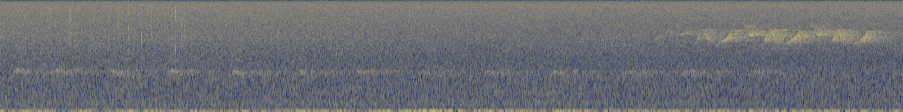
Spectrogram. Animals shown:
Common Yellowthroat (Geothlypis trichas), American Crow (Corvus brachyrhynchos)

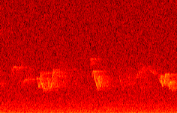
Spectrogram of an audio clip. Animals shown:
Red-eyed Vireo (Vireo olivaceus), Eastern Wood-Pewee (Contopus virens)

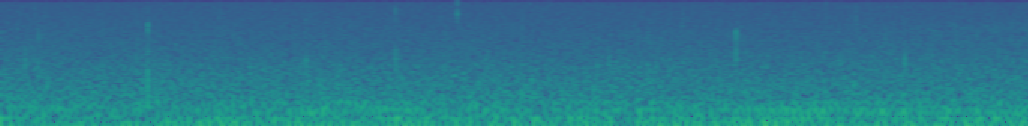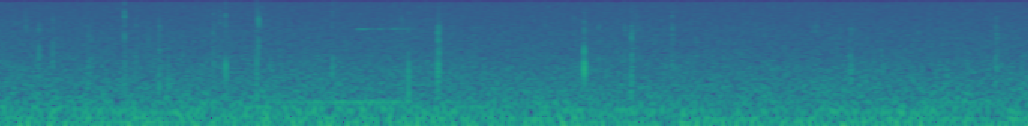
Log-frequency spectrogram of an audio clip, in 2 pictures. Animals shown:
Black-throated Green Warbler (Setophaga virens)

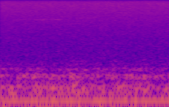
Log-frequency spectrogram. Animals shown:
Black-throated Green Warbler (Setophaga virens)

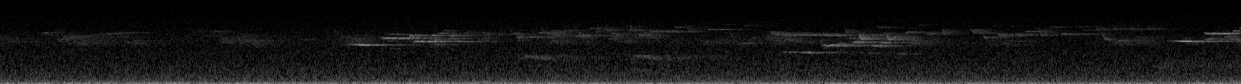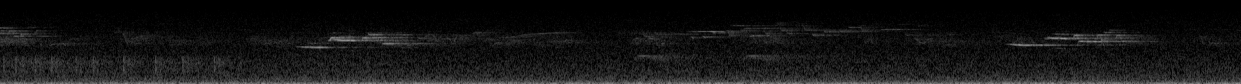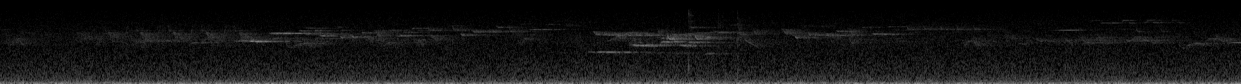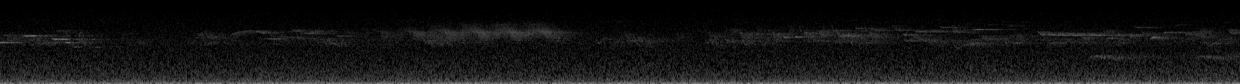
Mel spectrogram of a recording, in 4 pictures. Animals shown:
Eastern Wood-Pewee (Contopus virens), Winter Wren (Troglodytes hiemalis), Ovenbird (Seiurus aurocapilla), Hermit Thrush (Catharus guttatus), Red-eyed Vireo (Vireo olivaceus), American Crow (Corvus brachyrhynchos), Scarlet Tanager (Piranga olivacea), Yellow-bellied Sapsucker (Sphyrapicus varius)

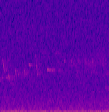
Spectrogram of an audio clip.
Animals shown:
Winter Wren (Troglodytes hiemalis)

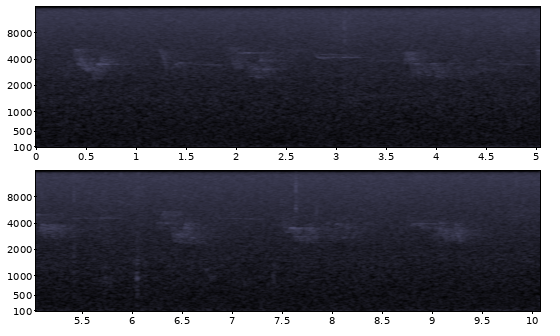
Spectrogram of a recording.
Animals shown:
Black-throated Green Warbler (Setophaga virens), Red-eyed Vireo (Vireo olivaceus)

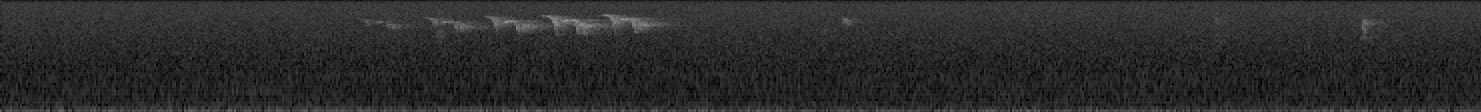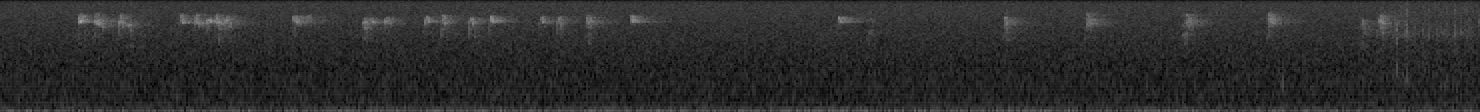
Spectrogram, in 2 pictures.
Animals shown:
Blackburnian Warbler (Setophaga fusca)

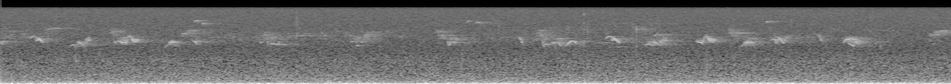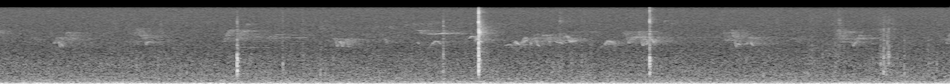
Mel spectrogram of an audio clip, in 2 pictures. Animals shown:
Hermit Thrush (Catharus guttatus), Red-eyed Vireo (Vireo olivaceus), Scarlet Tanager (Piranga olivacea)

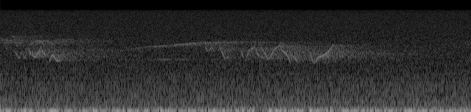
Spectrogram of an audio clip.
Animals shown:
Red-eyed Vireo (Vireo olivaceus), Eastern Wood-Pewee (Contopus virens)

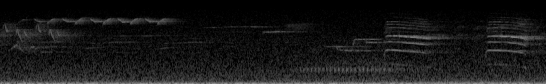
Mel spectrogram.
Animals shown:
Ovenbird (Seiurus aurocapilla), Black-and-white Warbler (Mniotilta varia), Red-breasted Nuthatch (Sitta canadensis), Wood Thrush (Hylocichla mustelina), Hairy Woodpecker (Dryobates villosus), Blue Jay (Cyanocitta cristata), Black-throated Green Warbler (Setophaga virens)

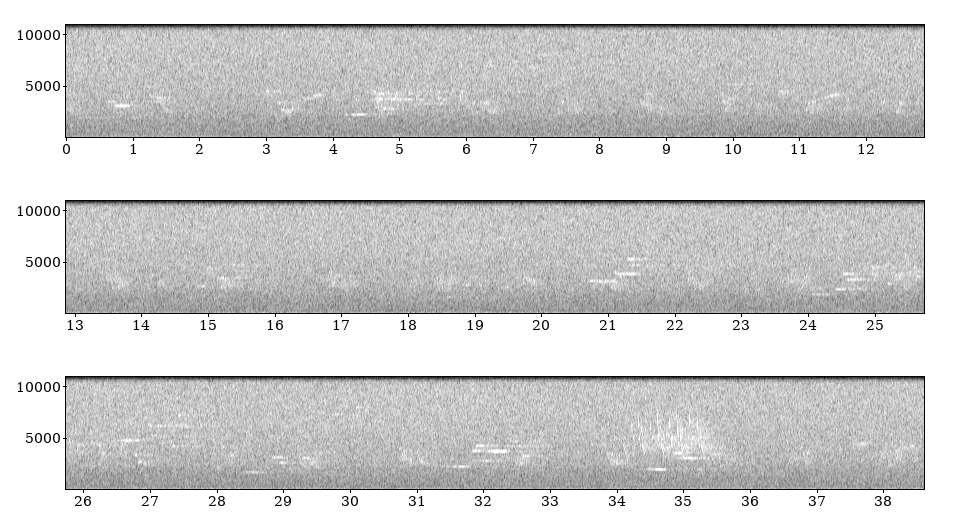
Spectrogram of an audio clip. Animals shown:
Red-eyed Vireo (Vireo olivaceus), Hermit Thrush (Catharus guttatus), Ovenbird (Seiurus aurocapilla), Eastern Wood-Pewee (Contopus virens)

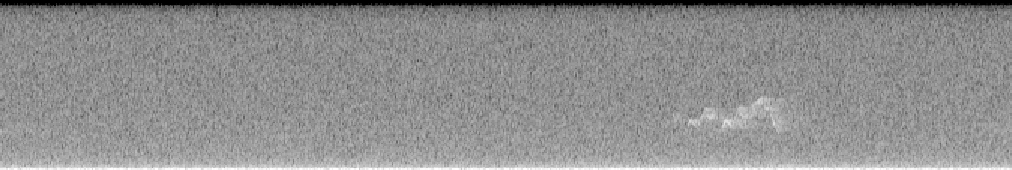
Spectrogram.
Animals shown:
Magnolia Warbler (Setophaga magnolia)

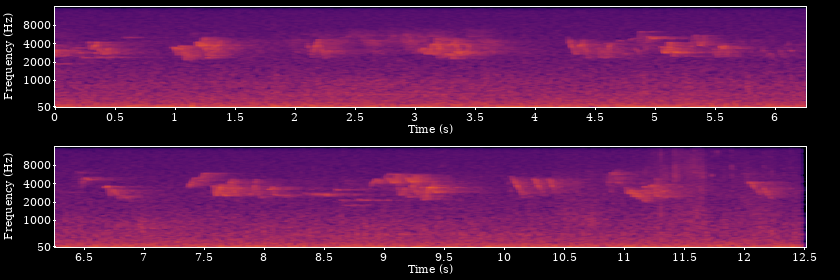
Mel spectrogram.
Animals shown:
Wood Thrush (Hylocichla mustelina), Red-eyed Vireo (Vireo olivaceus), Ovenbird (Seiurus aurocapilla)

